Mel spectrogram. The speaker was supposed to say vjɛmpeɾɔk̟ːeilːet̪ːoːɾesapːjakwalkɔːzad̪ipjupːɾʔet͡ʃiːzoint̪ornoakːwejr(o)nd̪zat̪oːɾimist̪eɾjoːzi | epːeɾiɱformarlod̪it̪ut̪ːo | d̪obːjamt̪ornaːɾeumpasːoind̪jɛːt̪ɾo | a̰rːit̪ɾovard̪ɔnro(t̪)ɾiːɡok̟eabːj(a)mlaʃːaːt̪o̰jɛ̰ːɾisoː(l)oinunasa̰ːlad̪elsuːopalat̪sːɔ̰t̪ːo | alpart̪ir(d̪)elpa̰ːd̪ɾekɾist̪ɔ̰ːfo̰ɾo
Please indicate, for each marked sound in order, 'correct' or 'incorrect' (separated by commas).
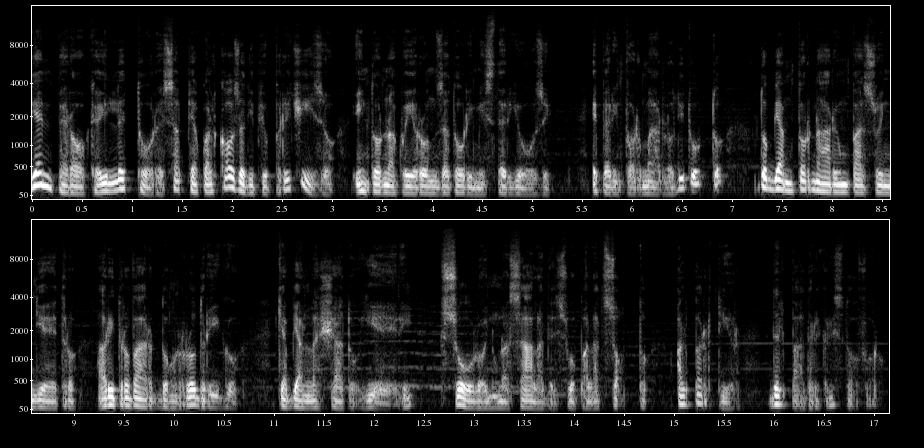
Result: correct, incorrect, correct, correct, correct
